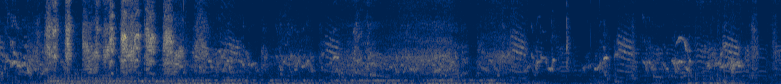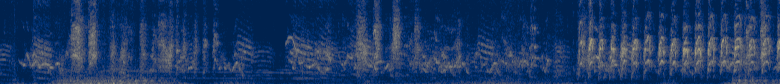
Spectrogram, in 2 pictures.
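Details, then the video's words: Parakeet chirping while eating fruit: a steady stream of high, warbling, wavering chirps from several birds, broken by sharp clicks and crackling feeding noises, plus a few lower, drawn-out squeaks. "Parakeet eating fruit and chirping sounds"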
